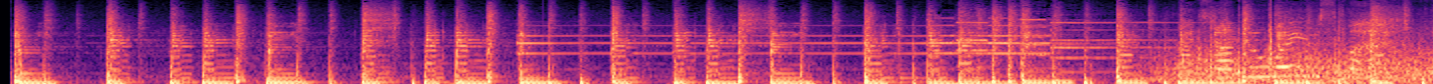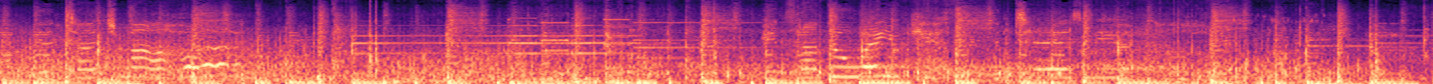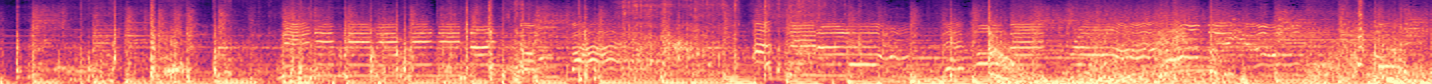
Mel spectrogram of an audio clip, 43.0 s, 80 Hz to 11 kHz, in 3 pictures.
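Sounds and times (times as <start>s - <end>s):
skateboard wheels rolling on pavement: 0.2s - 42.9s
skateboard clacks: 11.2s - 42.9s.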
